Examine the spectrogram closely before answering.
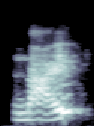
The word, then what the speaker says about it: knife: So we have knife. Knife start with K. The K is silent.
